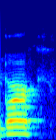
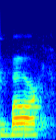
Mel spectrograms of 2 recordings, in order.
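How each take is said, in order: First: The vowel sounds like 'er' in 'burn'. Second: The vowel sounds like 'or' in 'fork'.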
